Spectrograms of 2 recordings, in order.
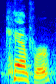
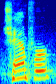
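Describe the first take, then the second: First: The word begins with a k sound. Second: The word begins with a ch sound. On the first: This is how southern speakers say it. "I have heard a lot of the southern smiths say camphor" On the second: This is how northern speakers say it. "Most of your northern folks I have heard say chamfer"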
